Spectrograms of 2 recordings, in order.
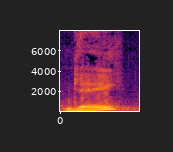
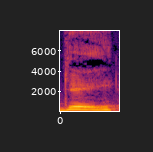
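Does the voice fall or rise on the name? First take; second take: rises; falls. First: The pitch rises on the name like a question. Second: The pitch stays level or falls on the name. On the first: The speaker calls it right. "like a question" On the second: The speaker calls it wrong.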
